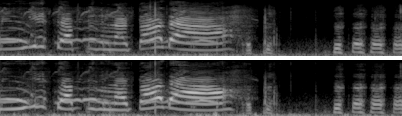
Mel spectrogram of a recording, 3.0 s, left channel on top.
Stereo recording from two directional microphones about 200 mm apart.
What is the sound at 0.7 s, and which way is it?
Children playing, 65° left (ahead or behind).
